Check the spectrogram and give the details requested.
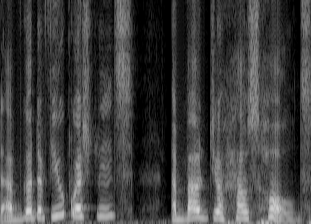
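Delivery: clumsy put-on Indian accent. Retelling a phone call from a man asking questions, doing a bad Indian accent. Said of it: "I'm doing an Indian accent".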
